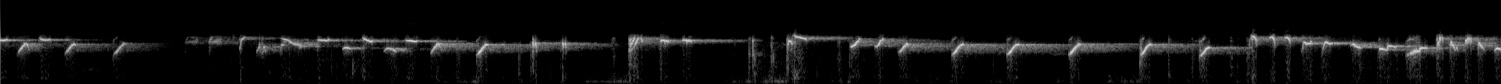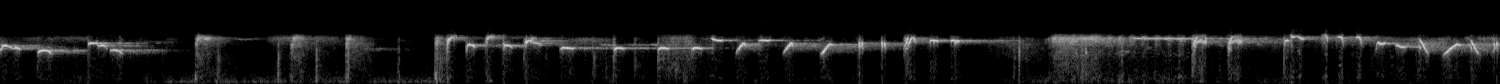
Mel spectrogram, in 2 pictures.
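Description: Greater green leafbird (cucak ijo) singing a long, varied song of rapid whistled notes, quick pitch sweeps and trills, broken by a few short pauses.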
